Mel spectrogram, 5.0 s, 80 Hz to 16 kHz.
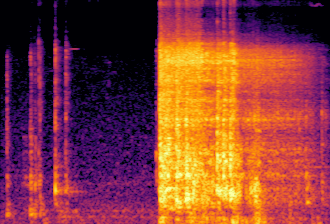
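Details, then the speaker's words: Ford Focus III crank no-start: starter spins, engine almost catches but won't fire; spark present, fuel pressure gauge reads near zero, under 1 bar; low fuel pressure, in-tank fuel pump replaced. "Навіть до одинички не дотягує. Треба міняти. Міняємо паливний насос в баку."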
